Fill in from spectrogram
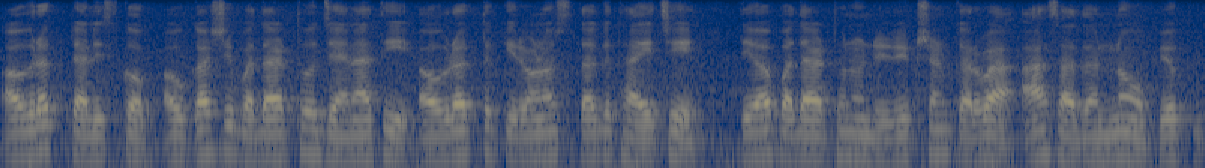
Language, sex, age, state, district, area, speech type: Gujarati, male, 18-30, Gujarat, Kheda, rural, spontaneous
